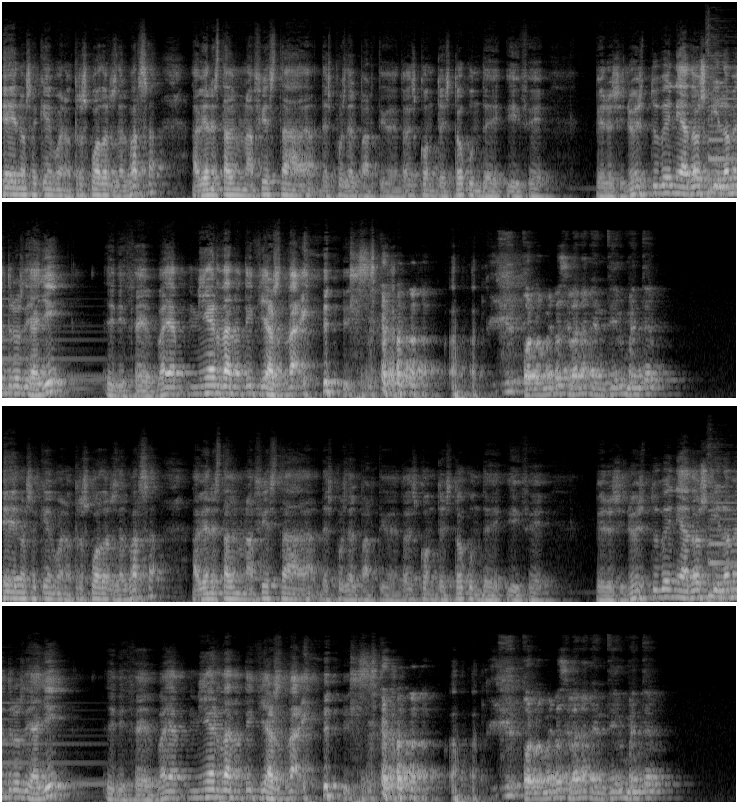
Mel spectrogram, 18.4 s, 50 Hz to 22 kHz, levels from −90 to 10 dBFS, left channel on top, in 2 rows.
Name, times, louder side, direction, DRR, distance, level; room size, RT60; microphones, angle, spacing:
voice 1, 0.0-6.7 7.4-10.0 10.4-14.1 14.8-14.9 15.4-15.6, left 3 dB, 45° left, 3 dB, 1.7 m, -26 dB
Acoustic guitar / Strum, 8.8-12.2, left 1 dB, 90° left, 2.9 m, -39 dB
voice 2, 13.7-14.5 15.3-17.3, equal, 10° left, -3 dB, 5.0 m, -26 dB
19.0 x 9.6 x 4.7 m, 0.67 s
head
